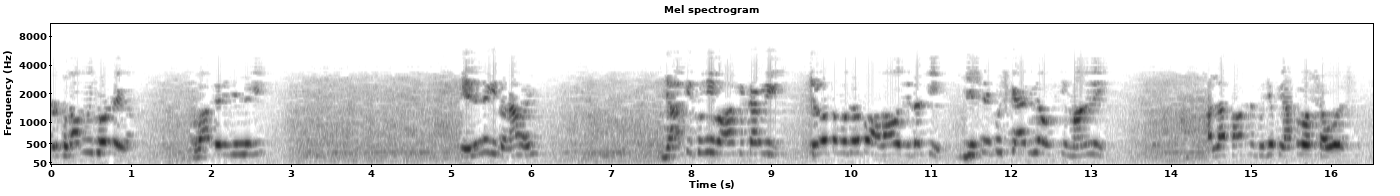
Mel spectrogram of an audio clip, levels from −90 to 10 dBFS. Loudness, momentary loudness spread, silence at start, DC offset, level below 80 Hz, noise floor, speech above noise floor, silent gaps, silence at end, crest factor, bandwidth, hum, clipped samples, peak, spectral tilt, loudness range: -19 LUFS; 15 LU; 0 s; under 0.1%; -70 dBFS; -50 dBFS; 31 dB; none; 0.35 s; 20 dB; 3.9 kHz; none; under 0.1%; 0 dBFS; -10 dB/octave; 6 LU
